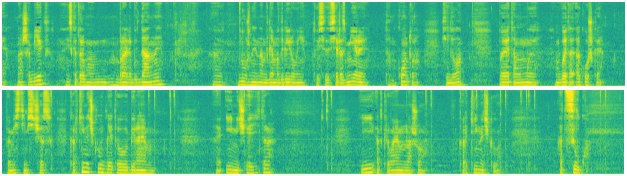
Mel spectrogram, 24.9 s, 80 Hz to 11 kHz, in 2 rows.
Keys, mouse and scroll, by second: 13.5-15.7 drag, 15.9-17.4 drag, 19.0 click.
